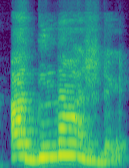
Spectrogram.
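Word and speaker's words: однажды: Odnahzdy. O not stressed, we pronounce as a.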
